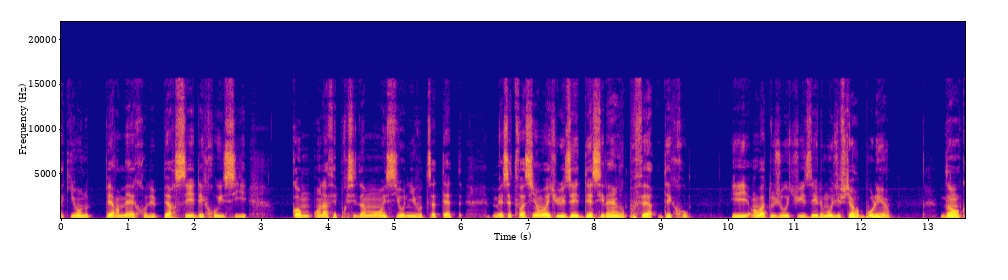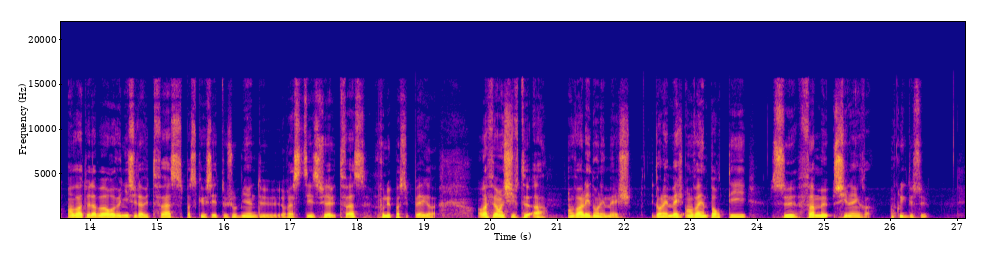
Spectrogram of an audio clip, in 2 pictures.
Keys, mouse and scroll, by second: 3.0-3.6 scroll down 1, 3.6-4.4 middle drag, 4.4-4.8 scroll down 2, 4.8-6.3 shift+scroll up 7, 6.7-8.4 middle drag, 8.4-11.6 shift+scroll down 6, 13.7 KP_1, 15.0-15.5 ctrl+scroll down 2, 15.5-16.2 shift+scroll up 4, 16.2-16.7 ctrl+scroll down 4, 20.3 shift+a.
